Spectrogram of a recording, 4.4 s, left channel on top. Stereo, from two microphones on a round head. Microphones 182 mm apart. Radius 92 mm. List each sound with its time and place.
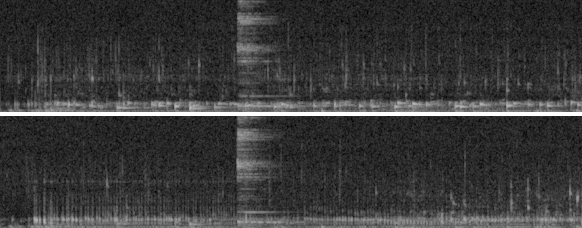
1.8 s a cowbell: 35° right (ahead or behind), 6 m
